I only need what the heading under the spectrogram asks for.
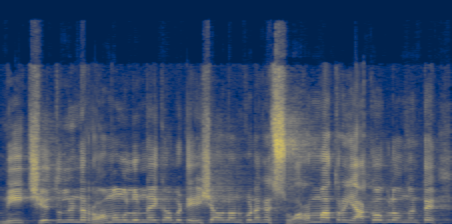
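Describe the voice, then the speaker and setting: A man's voice: high-pitched, fairly even intonation, fast talker, fairly bright tone, voice pushed up. A man voicing an old, nearly blind father who reasons aloud, puzzled and suspicious, in a reverberant hall.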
